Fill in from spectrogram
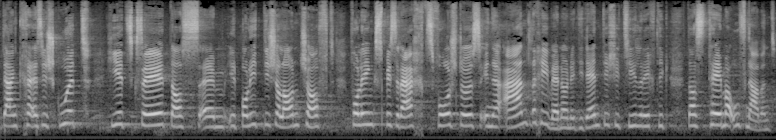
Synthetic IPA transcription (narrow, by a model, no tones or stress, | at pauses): d̥æŋkʰχəːsɪʃɡ̥uət | hiət͡skseːd̥ɑsɛmɪɾpɔlitɪʃəlɑntʃɑft | fɔlɪŋksb̥ɪsræχt͡sfoːɾʃtøːsɪnəʔæːntlɪχivɛːɾnɔnɪdidɛntɪʃit͡siːlɾɪχtiɡ̥ | d̥ɑstʰeːmɑʔuːfnæmənt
